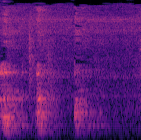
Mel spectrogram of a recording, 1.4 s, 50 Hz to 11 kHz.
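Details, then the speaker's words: Assisted cough in a man with C4 tetraplegia and left hemidiaphragm paralysis, recovering from pneumonia, lying supine in bed: the helper leans full body weight into the compression and adds a shake at the bottom. "so I'm leaning with all of my body weight over the top of his body and at the bottom of the compression I'm giving him a little bit of a shake which helps to tickle ctions up a little bit further"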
